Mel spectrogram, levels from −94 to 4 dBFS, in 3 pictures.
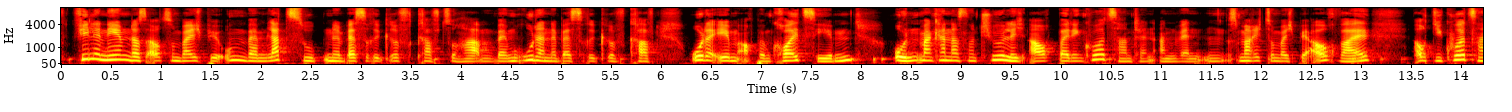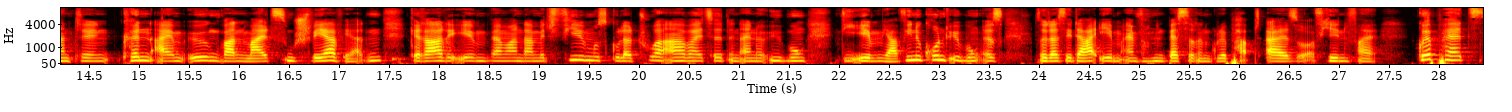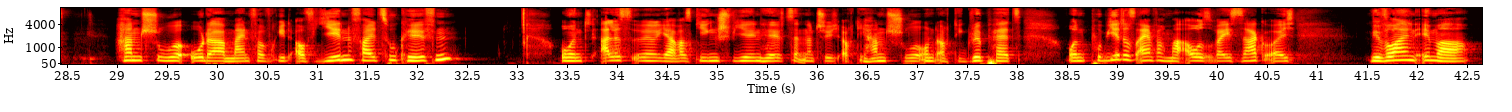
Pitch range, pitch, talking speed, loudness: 185-220 Hz, 200 Hz, 175 wpm, -20 LUFS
